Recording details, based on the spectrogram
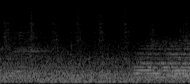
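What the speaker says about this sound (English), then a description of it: "Oh! Train!" A train passing near a house in the woods makes a steady, broad rumble with faint rhythmic rattling and a low tonal drone, continuous and moderately distant.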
